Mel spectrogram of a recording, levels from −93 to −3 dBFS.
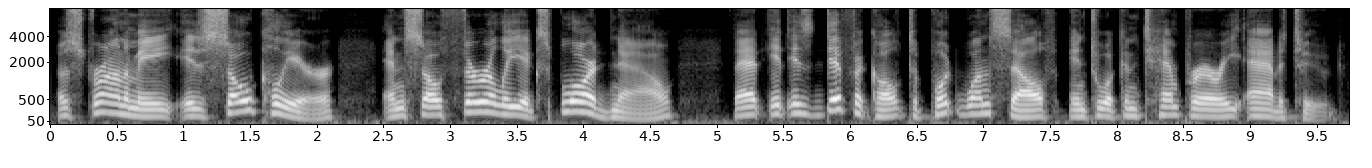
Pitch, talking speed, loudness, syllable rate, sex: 150 Hz, 125 wpm, -18 LUFS, 4.5 syllables/s, male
